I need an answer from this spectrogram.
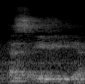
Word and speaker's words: seven: See the V sound. Underline the V. The V sound is, guys, the V sound is va. Va. Va. Seven. Right. V is not wa. W is wa.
